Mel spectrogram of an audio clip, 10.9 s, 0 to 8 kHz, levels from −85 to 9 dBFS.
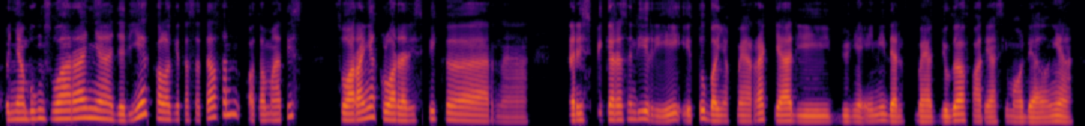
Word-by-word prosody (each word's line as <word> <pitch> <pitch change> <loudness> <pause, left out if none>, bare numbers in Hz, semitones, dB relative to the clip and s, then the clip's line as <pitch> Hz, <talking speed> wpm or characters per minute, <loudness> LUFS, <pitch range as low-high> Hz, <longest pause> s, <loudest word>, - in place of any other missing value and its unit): penyambung 180 +2 -1
suaranya, 195 +1 +3
jadinya 160 - +2
kalau 180 -6 +2
kita 155 -1 -8
setel 200 +8 0
kan 290 +4 -3
otomatis 155 - -4 0.3
suaranya 170 +7 +5
keluar 165 -5 +4
dari 145 0 0
speaker. 155 -6 -1
Nah, 120 -1 -13 0.4
dari 150 +2 +2
speaker-nya 165 0 -1
sendiri, 165 -4 -3
itu 140 +8 -2
banyak 140 -4 +1
merek 140 +5 0
ya, 140 0 +5
di 130 -1 -3
dunia 130 0 -5
ini 145 +3 -4
dan 130 -1 +3
banyak 125 -3 -1
juga 150 +4 +2
variasi 125 0 -4
modelnya. 120 +1 0
150 Hz, 155 wpm, -25 LUFS, 130-175 Hz, 0.4 s, suaranya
